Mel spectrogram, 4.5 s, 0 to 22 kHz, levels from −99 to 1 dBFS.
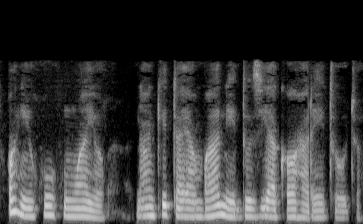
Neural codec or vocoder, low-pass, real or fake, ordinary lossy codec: codec, 24 kHz, 0.9 kbps, WavTokenizer, medium speech release version 2; 7.2 kHz; fake; MP3, 48 kbps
